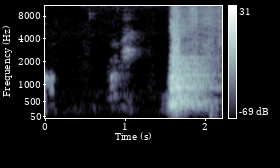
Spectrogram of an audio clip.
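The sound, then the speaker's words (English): A dog barks once, loud, with a broad harsh burst that trails off, after a couple of brief faint vocal sounds. “Well, yeah, I have an answer, but I'm not trying to get sh- overshadowed by a fucking dog.”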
